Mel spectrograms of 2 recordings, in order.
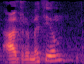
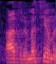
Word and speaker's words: Adramyttium: Adramyttium. I got the same pronunciation as Hamish, so we're either both correct. Hopefully, I'm sure we are. Adramyttium, and it's a bit like the Calmac ferry that I was on going to Brodick.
